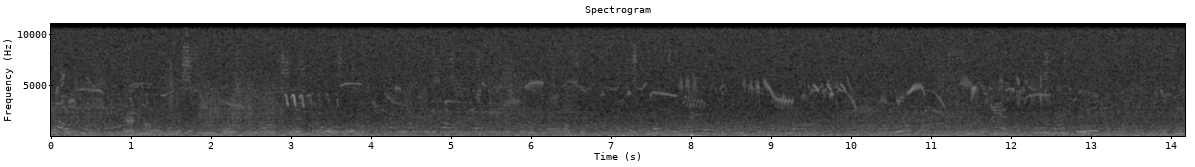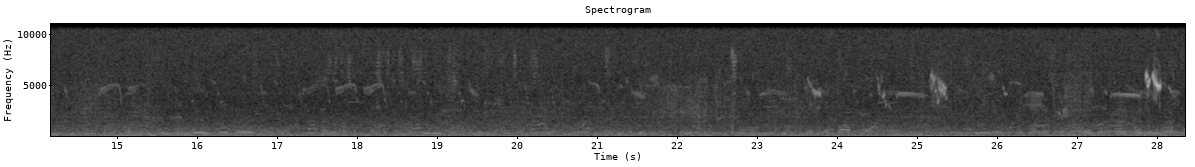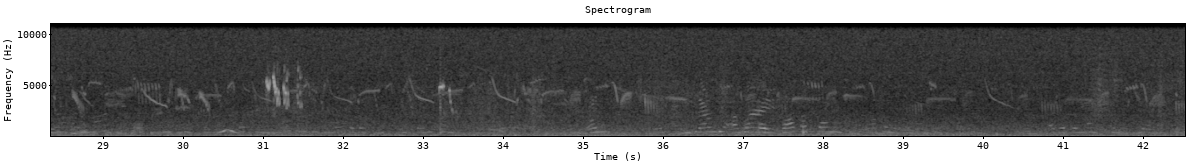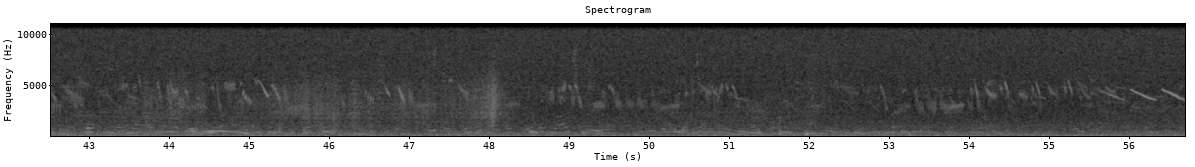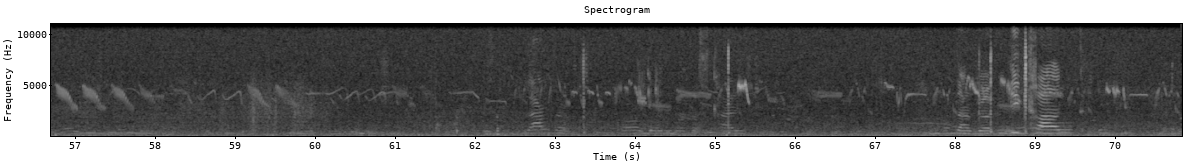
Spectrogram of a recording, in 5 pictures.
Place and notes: birds, vistors of the park
the city, the country & me: april 3, 2011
